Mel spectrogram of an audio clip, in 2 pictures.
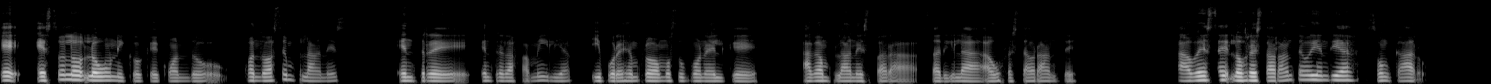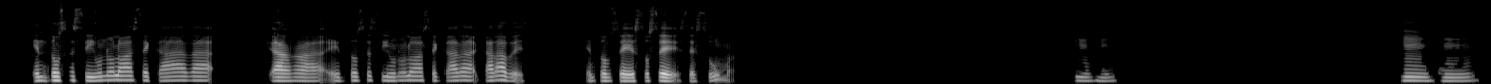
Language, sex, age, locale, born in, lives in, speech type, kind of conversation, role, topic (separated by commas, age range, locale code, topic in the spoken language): Spanish, female, 25-29, es-US, United States, United States, conversation, unstructured, none, ¿Qué actividades disfrutas hacer con tu familia?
